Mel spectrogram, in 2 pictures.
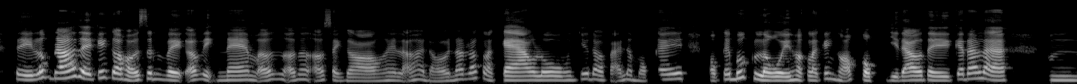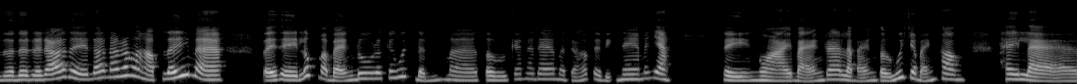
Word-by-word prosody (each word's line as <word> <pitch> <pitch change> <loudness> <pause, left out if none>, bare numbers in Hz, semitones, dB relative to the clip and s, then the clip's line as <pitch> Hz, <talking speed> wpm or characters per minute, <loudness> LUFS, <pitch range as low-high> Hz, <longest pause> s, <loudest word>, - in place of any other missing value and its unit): Thì 210 -2 +2
lúc 300 +7 +2
đó 280 +6 +9
thì 295 -7 +7
cái 300 +6 -1
cơ 265 -3 +6
hội 190 -3 +3
xin 240 0 -3
việc 190 -3 +5
ở 210 - +1
Việt 215 -4 -5
Nam, 200 +2 0
ở 205 - -2
ở - - -4 0.2
ở - - -5
Sài 185 -5 -8
Gòn 165 -1 -3
hay 185 0 -7
là 175 - -8
ở - - -7
Hà 225 - -7
Nội 160 -1 -8
nó 225 +4 -4
rất 275 +3 -6
là 195 - -4
cao 195 0 +6
luôn 195 0 0
chứ 255 - -4
đâu 230 -4 -4
phải - - -9
là 220 -1 -8
một 165 -3 -10
cái 240 +3 -1 0.3
một 170 - -5
cái 235 +7 -3
bước 290 +2 -1
lùi 185 -4 +6
hoặc 200 -1 -1
là 190 - +1
cái 265 +7 -5
ngõ 220 - -3
cụt 185 -2 +2
gì 180 0 -5
đâu, 200 +1 +5
thì 185 -2 +2
cái 240 +6 -3
đó 260 +1 +4
là, 200 -8 +4 0.4
ừm, 195 -1 -5
rồi 200 +1 -1
rồi 210 +1 0
rồi 210 0 -1
đó 260 +9 +2
thì 260 -7 +1
nó 280 +5 -2
nó 345 +2 -1
rất 405 +1 +1
là 375 - 0
hợp 215 -8 0
lý 300 - +4
mà. 215 -8 +3 0.4
Vậy 190 +2 +3
thì 205 -4 +2
lúc 405 - -1
mà - - -1
bạn 185 +2 -1
đưa 270 +1 -2
ra 275 - 0
cái 310 +2 -6
quyết 365 -3 -5
định 190 +1 -5
mà 190 -3 -6
từ 190 -1 -2
Canada 245 0 -9
mà 225 - -8
trở 180 - -11 0.2
về 225 - -7
Việt 170 -3 -11
Nam 235 +3 -4
á 275 - -12
nha, 265 -7 0 0.5
thì 185 -3 0
ngoài 180 -2 -1
bạn 165 +1 -3
ra 225 0 -1
là 205 -3 -1
bạn 175 +2 -7
tự 175 -2 -2
quyết 305 - -1
cho 290 - +3
bản 210 - -6
thân, 235 -4 -2 0.3
hay 240 -1 -2
là 170 -8 0
205 Hz, 260 wpm, -25 LUFS, 185-245 Hz, 0.5 s, đó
